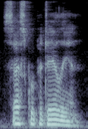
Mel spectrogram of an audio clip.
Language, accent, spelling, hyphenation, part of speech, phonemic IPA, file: English, General American, sesquipedalian, ses‧qui‧pe‧da‧li‧an, adjective / noun, /ˌsɛs.kwɪ.pɪˈdeɪ.lɪ.ən/, En-us-sesquipedalian.oga
- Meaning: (adjective) 1. Long; polysyllabic 2. Pertaining to or given to the use of overly long words; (noun) 1. A long word 2. A person who uses long words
